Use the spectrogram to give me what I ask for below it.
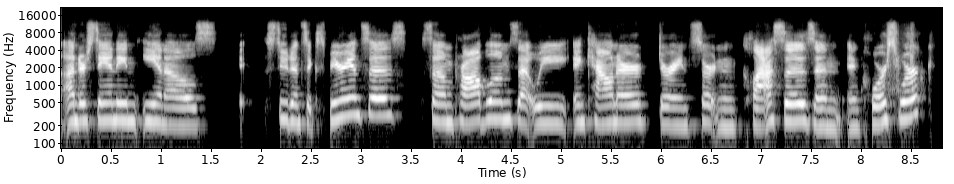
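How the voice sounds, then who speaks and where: In a conference talk delivered over a video call, an ENL teacher in her thirties from Indiana, USA speaks into her webcam. Her voice is a little high and fairly bright in tone. Earnest throughout, she keeps saying "um" and restarting her sentences.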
